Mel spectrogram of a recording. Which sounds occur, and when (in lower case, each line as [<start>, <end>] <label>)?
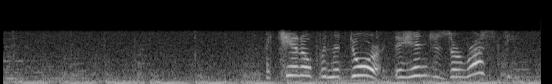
[0.00, 5.39] background noise
[0.00, 5.39] music
[0.09, 0.14] clicking
[1.91, 1.95] clicking
[2.64, 3.81] kid speaking
[3.66, 3.69] clicking
[3.93, 5.11] kid speaking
